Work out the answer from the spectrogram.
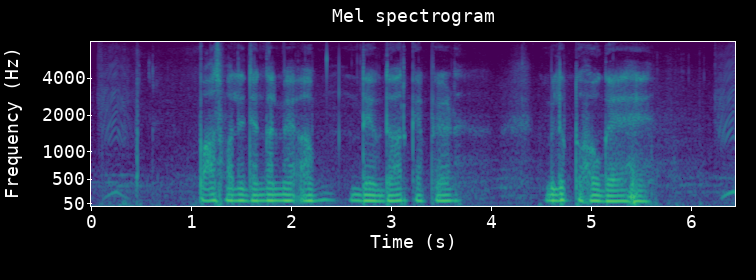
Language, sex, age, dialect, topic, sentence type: Hindi, male, 31-35, Marwari Dhudhari, agriculture, statement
